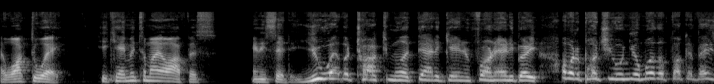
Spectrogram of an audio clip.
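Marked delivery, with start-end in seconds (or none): 2.9-7.2 mock screaming, shrill, pitched way up. Retelling a threat made in the office: imitating someone screaming. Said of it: "He's screaming at me".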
